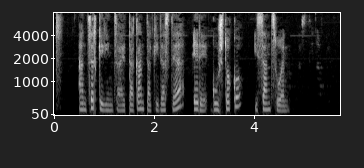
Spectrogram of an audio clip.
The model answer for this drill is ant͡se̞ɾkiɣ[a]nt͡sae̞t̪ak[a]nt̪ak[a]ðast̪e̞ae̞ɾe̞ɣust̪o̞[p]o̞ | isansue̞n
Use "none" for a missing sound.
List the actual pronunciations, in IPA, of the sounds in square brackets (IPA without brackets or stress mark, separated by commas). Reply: i, a, i, k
